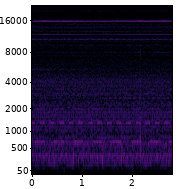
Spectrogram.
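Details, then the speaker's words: Mortal Kombat 2 arcade sound board on power-up: only a steady electrical hum and faint processing ticks, no test tone or sounds; no audio output, board faulty. "but you heard no test tone and there's no sounds this is all you hear is a general hum and background activity of processing"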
